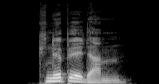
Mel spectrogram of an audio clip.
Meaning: corduroy road
- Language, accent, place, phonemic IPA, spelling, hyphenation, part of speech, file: German, Germany, Berlin, /ˈknʏpl̩ˌdam/, Knüppeldamm, Knüp‧pel‧damm, noun, De-Knüppeldamm.ogg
